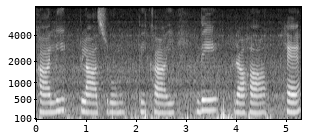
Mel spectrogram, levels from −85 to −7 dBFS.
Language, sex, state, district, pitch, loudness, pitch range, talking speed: Hindi, female, Madhya Pradesh, Dhar, 210 Hz, -18 LUFS, 200-225 Hz, 80 wpm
